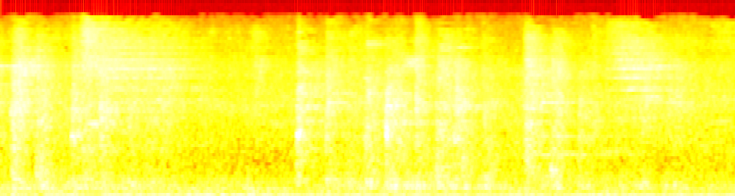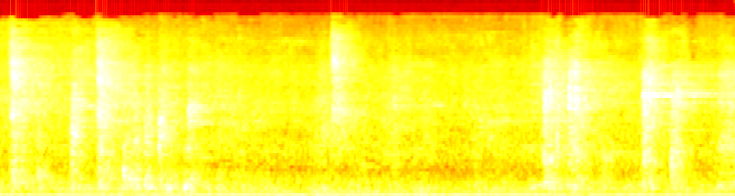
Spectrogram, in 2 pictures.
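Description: Indian Railways express passenger train rolling past along a platform, its wheels clattering over rail joints with occasional high squeals over a steady low rumble. The sound eases a little near the end as the last coach, a parcel van, goes by.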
